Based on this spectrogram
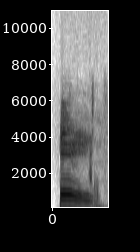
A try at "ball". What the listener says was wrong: Yes, with your tongue. What you need to do is move your tongue and not your lips. It's a tongue movement and not a lip movement.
